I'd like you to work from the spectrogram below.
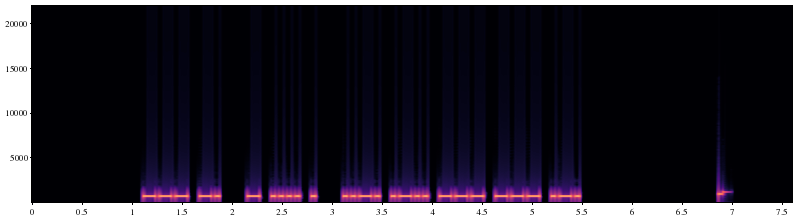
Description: Morse code, heard as a keyed tone, about 30 wpm, 700 Hz. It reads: ON THE FLOOR
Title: Sets of 3 Words 30wpm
